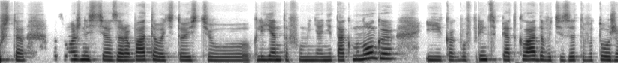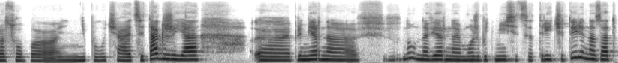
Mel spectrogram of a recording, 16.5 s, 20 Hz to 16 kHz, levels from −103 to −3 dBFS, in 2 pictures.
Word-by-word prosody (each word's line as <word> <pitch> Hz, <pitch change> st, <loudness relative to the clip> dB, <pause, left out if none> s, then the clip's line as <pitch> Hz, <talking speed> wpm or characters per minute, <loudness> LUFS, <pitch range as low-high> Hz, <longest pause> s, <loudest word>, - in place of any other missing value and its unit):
потому -, -, +5 dB
что 220 Hz, -3 st, -1 dB, 0.4 s
возможности 225 Hz, 0 st, +1 dB
зарабатывать, 205 Hz, 0 st, +3 dB
то 205 Hz, -, -2 dB
есть 205 Hz, +1 st, -3 dB
у 195 Hz, -, -4 dB
клиентов 215 Hz, -1 st, 0 dB
у -, -, -2 dB
меня 200 Hz, 0 st, -1 dB
не 200 Hz, 0 st, 0 dB
так 205 Hz, +2 st, 0 dB
много, 290 Hz, +4 st, +5 dB, 0.4 s
и, 210 Hz, -1 st, -1 dB
как 205 Hz, -1 st, -6 dB
бы, 210 Hz, -, -6 dB
в 200 Hz, -, -19 dB
принципе, 235 Hz, 0 st, +1 dB
откладывать 215 Hz, -1 st, +2 dB
из 195 Hz, +1 st, -6 dB
этого 205 Hz, -1 st, -3 dB
тоже 205 Hz, -1 st, +1 dB
особо 185 Hz, -, -4 dB
не 195 Hz, 0 st, -3 dB
получается. 195 Hz, 0 st, -4 dB
И -, -, -17 dB
также 270 Hz, +1 st, +4 dB
я, 235 Hz, 0 st, +4 dB, 0.7 s
э, 205 Hz, -1 st, 0 dB
примерно, 225 Hz, -, +2 dB
ф 105 Hz, -, -15 dB, 0.2 s
ну, 300 Hz, +4 st, -3 dB
наверно, 235 Hz, -3 st, +1 dB
может 210 Hz, 0 st, -1 dB
быть, 215 Hz, +1 st, -8 dB
месяца 220 Hz, -1 st, -4 dB
3-4 235 Hz, -, -2 dB
назад 240 Hz, -4 st, +1 dB
215 Hz, 140 wpm, -22 LUFS, 200-230 Hz, 0.7 s, потому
